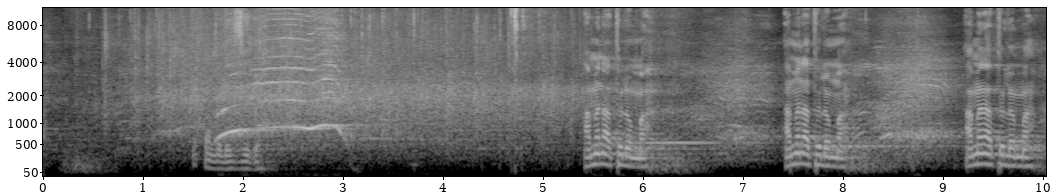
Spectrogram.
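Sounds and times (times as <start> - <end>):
congregation clapping: 0.0 - 5.8.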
